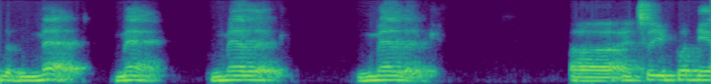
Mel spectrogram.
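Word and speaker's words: מֶלֶךְ: That's going to tell me that pronunciation is at the beginning of the word, or the accent is at the beginning of the word. Someone accent the melech.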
